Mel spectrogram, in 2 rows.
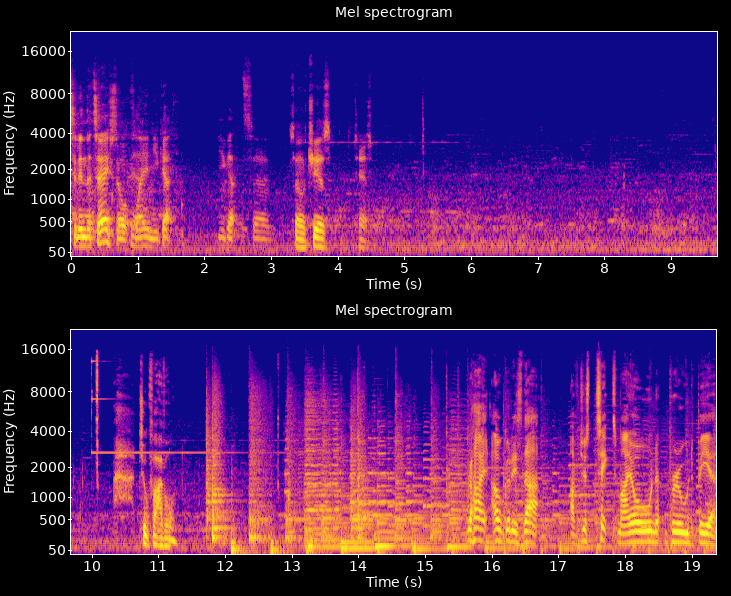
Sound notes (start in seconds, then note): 9.9 clicks tongue; 9.9 pinging; 12.7 upbeat music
